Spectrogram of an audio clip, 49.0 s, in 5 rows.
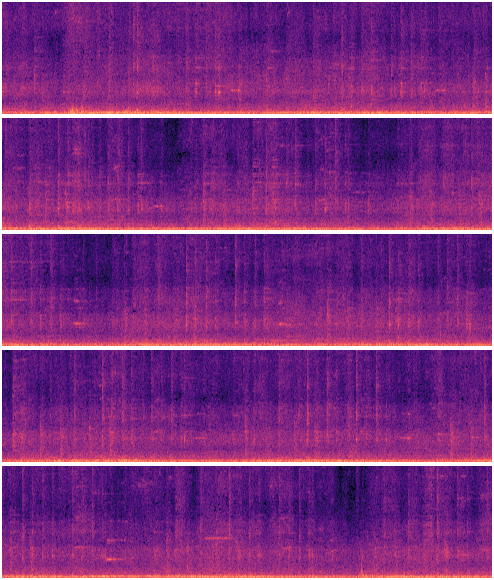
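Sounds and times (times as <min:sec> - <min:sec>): freight train rumbling: 0:00.0 - 0:49.0
wheels clicking over rail joints: 0:00.0 - 0:49.0.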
